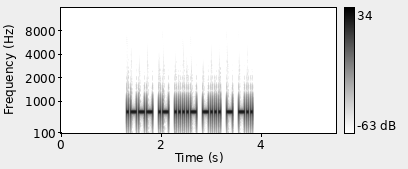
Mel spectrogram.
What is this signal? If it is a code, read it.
Morse code, heard as a keyed tone, about 32 wpm, 700 Hz. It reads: JA4BTD
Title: DXCC-100 Call Signs - 6 Characters - 30wpm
